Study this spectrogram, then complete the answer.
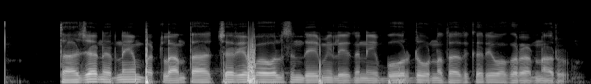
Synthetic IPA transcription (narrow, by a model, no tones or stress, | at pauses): t̪aːd͡ʒaːniɾɳɐjɐmpɐʈlant̪aːt͡ʃːɐɾjɐbaːʋaːlɐsind̪e̞ːmilɛːd̪ɐnibo̞ːɾɖuunːɐt̪aːd̪ʱikaːɾiɔkɐɾɐnːaːɾṵ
